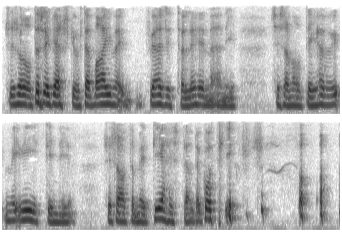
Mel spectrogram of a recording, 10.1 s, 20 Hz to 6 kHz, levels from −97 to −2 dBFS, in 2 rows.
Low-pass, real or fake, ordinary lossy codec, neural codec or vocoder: 5.4 kHz; real; MP3, 32 kbps; none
